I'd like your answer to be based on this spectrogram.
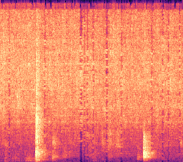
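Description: Slices of toast bread fry in hot oil in a pan, giving a steady low sizzle broken by two sharp scraping clinks of a utensil against the pan about a second and a half apart.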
